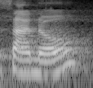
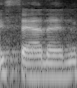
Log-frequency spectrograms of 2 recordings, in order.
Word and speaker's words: Sanon: My dad pronounces it Sanon, but I just say Sandin cuz it's easier for everyone.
